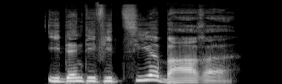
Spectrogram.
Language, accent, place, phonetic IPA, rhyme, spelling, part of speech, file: German, Germany, Berlin, [idɛntifiˈt͡siːɐ̯baːʁə], -iːɐ̯baːʁə, identifizierbare, adjective, De-identifizierbare.ogg
- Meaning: inflection of identifizierbar: 1. strong/mixed nominative/accusative feminine singular 2. strong nominative/accusative plural 3. weak nominative all-gender singular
